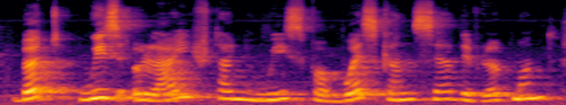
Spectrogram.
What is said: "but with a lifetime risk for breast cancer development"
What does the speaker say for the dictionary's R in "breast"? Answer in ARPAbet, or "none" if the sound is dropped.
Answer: W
